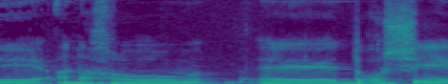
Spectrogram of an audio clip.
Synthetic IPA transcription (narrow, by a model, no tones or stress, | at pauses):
anaχnu | d̪oʁʃi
